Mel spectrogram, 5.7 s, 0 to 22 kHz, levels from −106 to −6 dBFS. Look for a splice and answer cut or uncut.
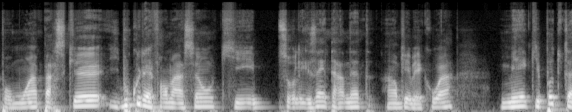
cut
